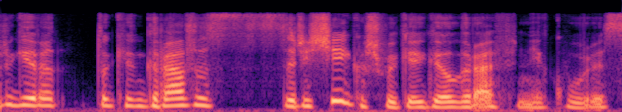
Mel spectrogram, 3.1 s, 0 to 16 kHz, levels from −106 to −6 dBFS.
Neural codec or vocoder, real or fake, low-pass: autoencoder, 22.05 kHz, a latent of 192 numbers a frame, VITS, trained on many speakers; fake; 9.9 kHz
